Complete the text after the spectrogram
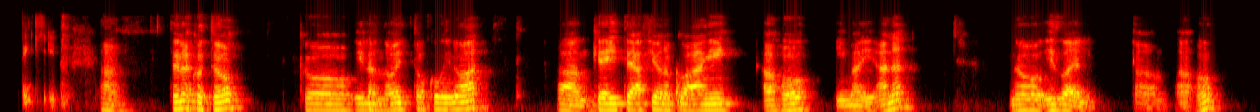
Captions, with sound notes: Thank you. [speaking in te reo Māori] Tēnā koutou. Ko Ilan Noy tōku ingoa. Kei Te Āwhionukurangi ahau. E mai ana. Nō Israel ahau.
